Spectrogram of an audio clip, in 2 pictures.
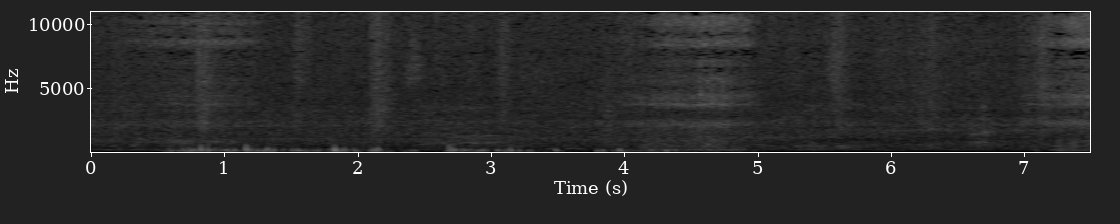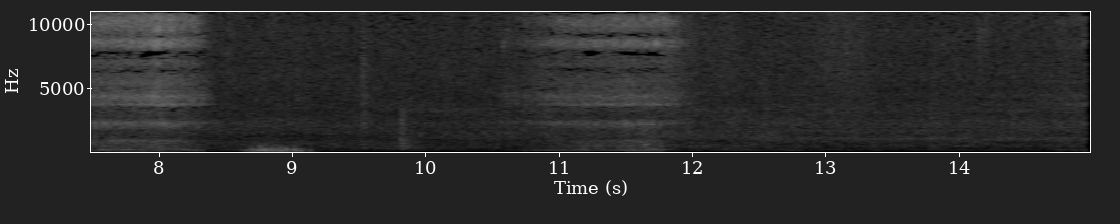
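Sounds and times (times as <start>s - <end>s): person snoring: 4.0s - 5.0s, 7.1s - 8.4s, 10.7s - 12.0s.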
